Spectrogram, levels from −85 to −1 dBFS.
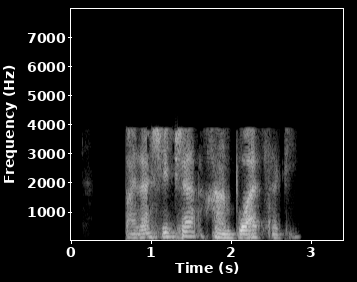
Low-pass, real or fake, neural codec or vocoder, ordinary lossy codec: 7.2 kHz; fake; codec, 24 kHz, 1.5 kbps, HILCodec; AAC, 16 kbps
